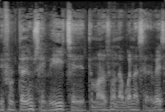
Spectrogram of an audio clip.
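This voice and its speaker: A man with a Peruvian accent, somewhat breathy and dark, mellow in tone, at a fairly quick pace with ordinary pitch variation. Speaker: author. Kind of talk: interview. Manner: halting, many repetitions.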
